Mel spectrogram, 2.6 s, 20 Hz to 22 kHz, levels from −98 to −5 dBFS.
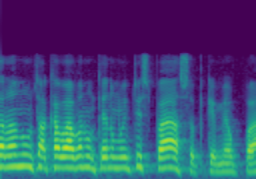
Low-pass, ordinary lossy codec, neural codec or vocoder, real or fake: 7.2 kHz; none; none; real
